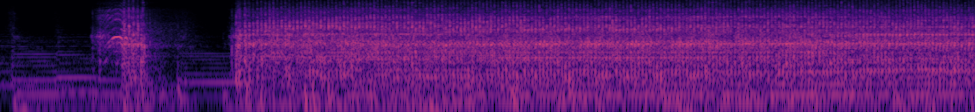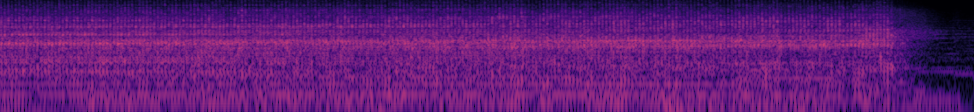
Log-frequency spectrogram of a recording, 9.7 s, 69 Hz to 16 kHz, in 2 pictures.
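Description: A Procraft Industrial cordless impact driver on fourth speed drives a 240 mm long, 8 mm bolt: a brief burst, a pause, then a loud, close, continuous hammering whir lasting several seconds before stopping.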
